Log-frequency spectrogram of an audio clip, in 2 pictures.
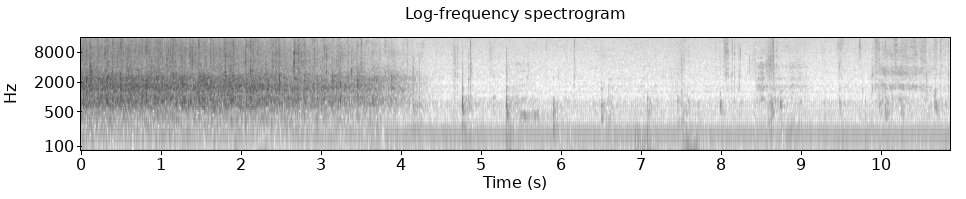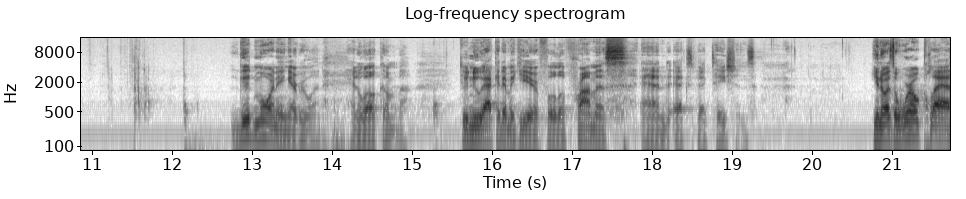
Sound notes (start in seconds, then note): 1.5 applause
